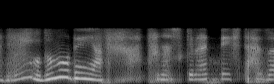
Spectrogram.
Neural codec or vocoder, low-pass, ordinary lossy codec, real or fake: codec, 24 kHz, 0.9 kbps, WavTokenizer, large speech release; 5.4 kHz; none; fake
